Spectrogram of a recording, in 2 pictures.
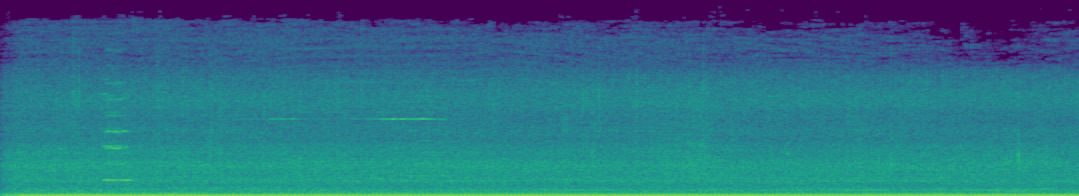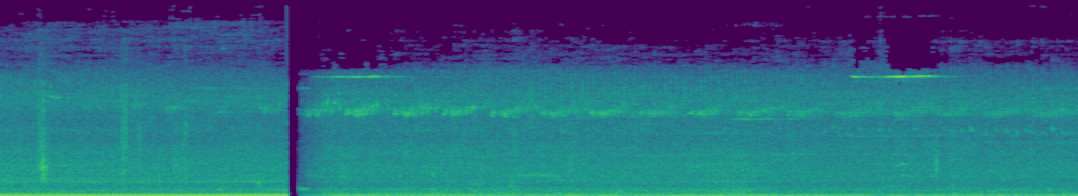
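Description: Steady low hum of car engines idling and running slowly in a crowded parking lot. It cuts out for an instant about ten seconds in and then carries on quieter.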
